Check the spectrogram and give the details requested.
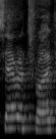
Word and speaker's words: CeraThrive: questions yeah so it's Sarah Thrive like you say it's spelled like the brain way so it's c r a Sarah Thrive like Sarah Bellum or cerebral and everything comes to me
